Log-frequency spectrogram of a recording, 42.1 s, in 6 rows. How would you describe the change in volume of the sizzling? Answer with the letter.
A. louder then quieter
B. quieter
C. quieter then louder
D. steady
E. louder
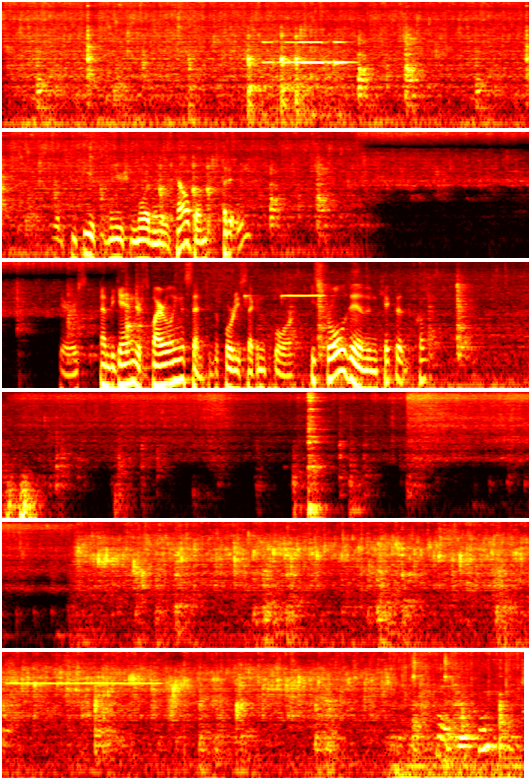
C.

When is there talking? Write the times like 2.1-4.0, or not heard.
7.7-10.3, 14.8-19.7.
